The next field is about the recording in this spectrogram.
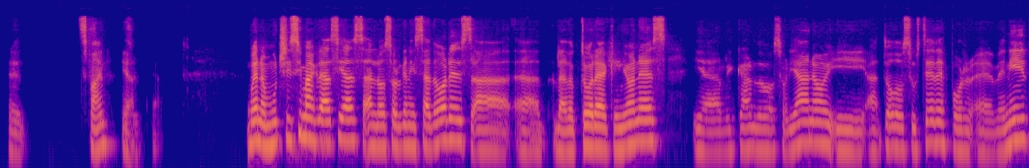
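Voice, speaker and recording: A woman's fairly low voice with a slight non-native accent, very slow pace and big swings in loudness, on a very clean recording with a silent background. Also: ordinary pitch variation. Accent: slightly non-native Spanish. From Argentina, left young for the US. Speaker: law professor. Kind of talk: academic talk. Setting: university panel with audience. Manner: halting, many fillers.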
